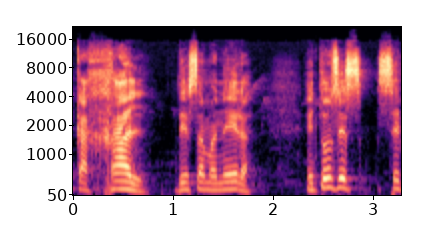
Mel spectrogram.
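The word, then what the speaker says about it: קהל: h se pronuncia como como si estuvieras haciendo gárgaras se pronuncia cajal de esta manera entonces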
